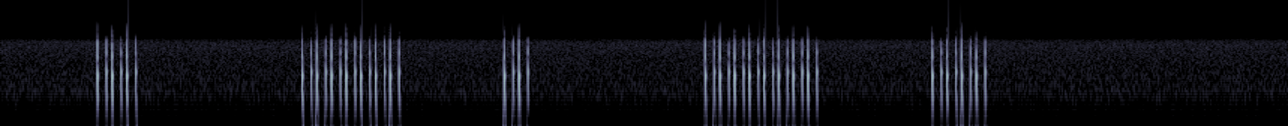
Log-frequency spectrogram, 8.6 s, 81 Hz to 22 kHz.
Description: Pulse dialling, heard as clicks on a phone line, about 10 pulses a second. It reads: 3 7 2 8 4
